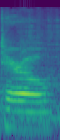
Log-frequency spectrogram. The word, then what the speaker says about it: Tarot: For the main part of the read, I'm using the Tarot. I believe the H is silent.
